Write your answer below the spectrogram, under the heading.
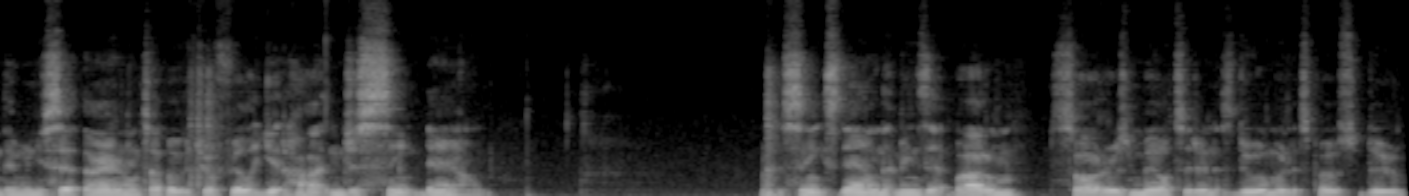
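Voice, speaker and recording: Mumbling at a moderate pace, a man speaks in a fairly low, dark, mellow tone with monotone, flat intonation. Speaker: RC hobbyist. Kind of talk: casual livestream talk.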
